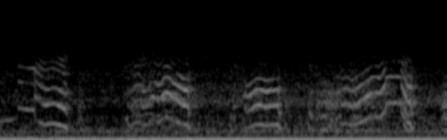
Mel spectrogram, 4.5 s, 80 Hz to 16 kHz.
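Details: Newborn field-line Labrador Retriever puppies just after birth, mother biscuit a 2017 JFA Grand Champion; four high harmonic whines rising and falling in wavering arcs, over a steady low electrical hum.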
